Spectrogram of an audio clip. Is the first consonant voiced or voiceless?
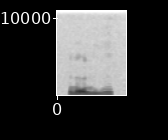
voiced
